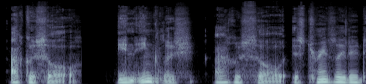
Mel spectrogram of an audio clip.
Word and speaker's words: 悪: The first being pronounced aku in this compound, meaning evil, wicked, wrong, bad, false, something along those lines.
